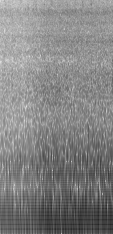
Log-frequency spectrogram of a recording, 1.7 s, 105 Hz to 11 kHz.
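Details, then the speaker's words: 2003 Ford Explorer at idle as revs drop, heard from underneath, no power and plugged catalytic converter, slight miss: steady low idle with tinny loose rattle like something shaking in a can; broken converter internals, not engine knock. "Now you hear that noise? Sounds like a can, something inside of a can rattling around."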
